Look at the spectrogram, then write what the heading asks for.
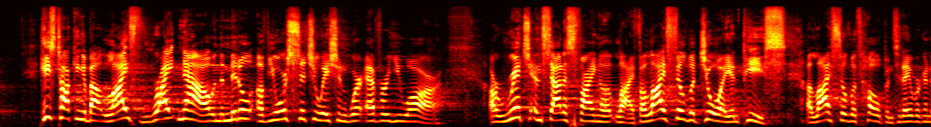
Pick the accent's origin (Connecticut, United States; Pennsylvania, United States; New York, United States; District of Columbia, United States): New York, United States; New York City; moved away; I grew up in New York City.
